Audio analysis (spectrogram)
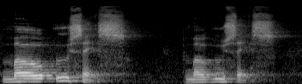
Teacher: there's two vowels there, but you pronounce each vowel independently. They don't join together. You have to pronounce both vowels. · Term: diuresis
